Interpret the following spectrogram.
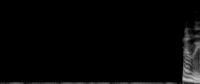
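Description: A faint computer mouse click near the start over a quiet room with a faint steady hum, then a man's voice begins near the end.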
